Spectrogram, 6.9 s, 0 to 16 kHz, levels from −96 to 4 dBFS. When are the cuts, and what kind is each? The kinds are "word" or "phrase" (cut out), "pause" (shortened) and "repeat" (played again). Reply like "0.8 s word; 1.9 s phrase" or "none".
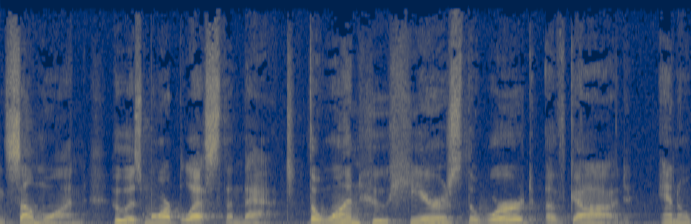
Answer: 1.4 s word; 3.0 s pause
